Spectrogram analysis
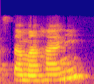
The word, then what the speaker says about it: samahani: And then we have samahani. Then you see again the word intonation is on letter H.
